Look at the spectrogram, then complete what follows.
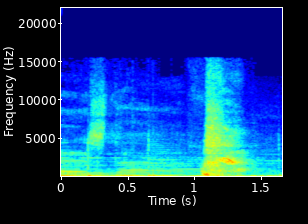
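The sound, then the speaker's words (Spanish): A loud sneeze bursts out near the end, preceded by a couple of shorter, softer breathy bursts, with no talking around it. “Salud. Salud. Salud.”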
